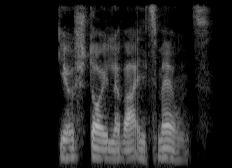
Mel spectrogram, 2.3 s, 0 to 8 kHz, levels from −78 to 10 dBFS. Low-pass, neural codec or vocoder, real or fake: 7.2 kHz; vocoder, 22.05 kHz, 80 mel bands, WaveNeXt; fake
